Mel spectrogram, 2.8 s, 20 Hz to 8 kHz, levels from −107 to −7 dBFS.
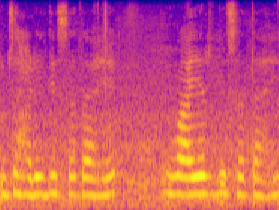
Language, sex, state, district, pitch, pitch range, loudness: Marathi, female, Maharashtra, Pune, 250 Hz, 245-255 Hz, -16 LUFS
